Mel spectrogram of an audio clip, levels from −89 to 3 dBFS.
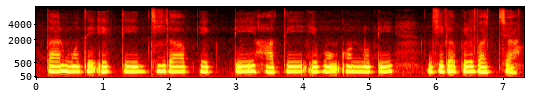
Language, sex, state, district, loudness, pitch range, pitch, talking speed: Bengali, female, West Bengal, Kolkata, -16 LUFS, 175-185 Hz, 180 Hz, 80 wpm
